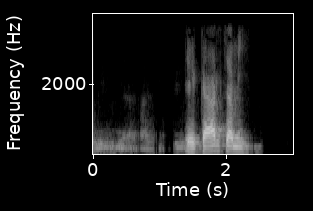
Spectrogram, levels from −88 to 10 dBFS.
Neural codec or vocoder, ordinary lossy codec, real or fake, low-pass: none; AAC, 32 kbps; real; 3.6 kHz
